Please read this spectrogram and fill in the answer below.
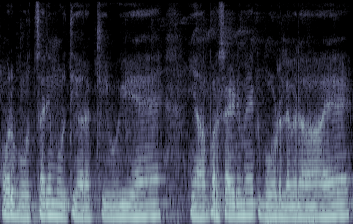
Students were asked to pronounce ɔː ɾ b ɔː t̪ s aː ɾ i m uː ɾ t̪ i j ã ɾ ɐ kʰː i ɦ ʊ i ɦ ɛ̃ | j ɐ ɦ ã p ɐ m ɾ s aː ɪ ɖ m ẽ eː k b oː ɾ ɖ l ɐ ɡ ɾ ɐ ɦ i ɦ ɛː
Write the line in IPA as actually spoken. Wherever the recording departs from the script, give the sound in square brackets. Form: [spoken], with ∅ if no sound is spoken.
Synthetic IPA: ɔː ɾ b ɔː t̪ s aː ɾ i m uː ɾ t̪ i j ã ɾ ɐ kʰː i ɦ ʊ i ɦ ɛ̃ | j ɐ ɦ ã p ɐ [∅] ɾ s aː ɪ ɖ m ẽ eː k b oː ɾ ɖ l ɐ ɡ ɾ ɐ ɦ [a] ɦ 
